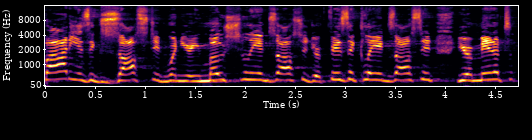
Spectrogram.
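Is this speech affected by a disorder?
No.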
